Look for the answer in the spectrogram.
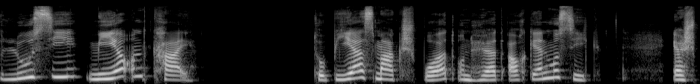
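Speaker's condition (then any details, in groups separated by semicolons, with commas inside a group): No condition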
